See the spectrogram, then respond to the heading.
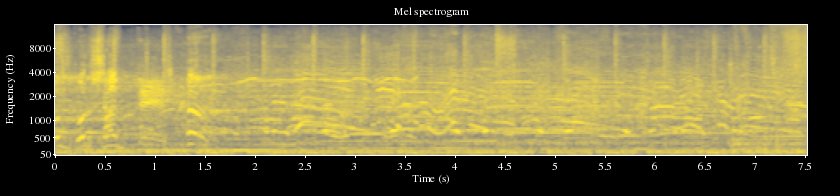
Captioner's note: crowd cheering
